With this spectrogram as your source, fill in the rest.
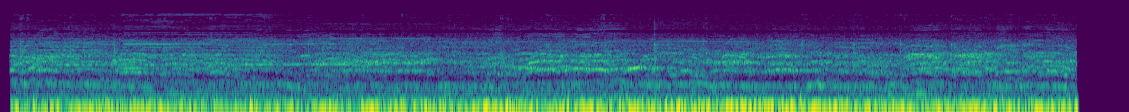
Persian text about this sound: کرمانشاه صدای کرمانشاه کم هست. بریم مرگ بر خامنه ای رو ببینیم. همه اومدن خیابون، ماشینا بیرون اومدن، دست میزنن، مرگ بر خامنه ای میگن.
